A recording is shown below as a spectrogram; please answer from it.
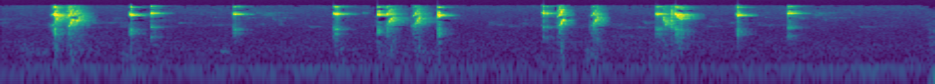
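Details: Scattered sharp, high chips and short trills from a captive saffron finch, played to teach another bird to sing, with irregular gaps and a steady low hum in the background.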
